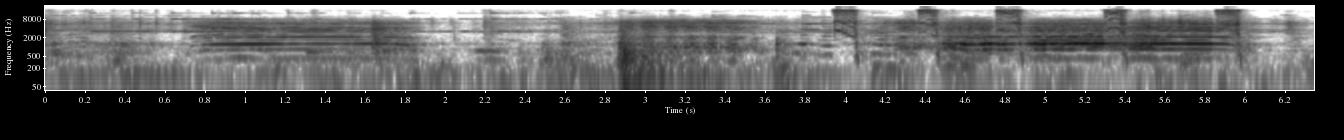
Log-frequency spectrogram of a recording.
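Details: Barbari goats at a farm in Etawah, Uttar Pradesh: nasal, quavering bleats from more than one animal, one drawn out and another broken into rapid pulses, amid farmyard clatter.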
